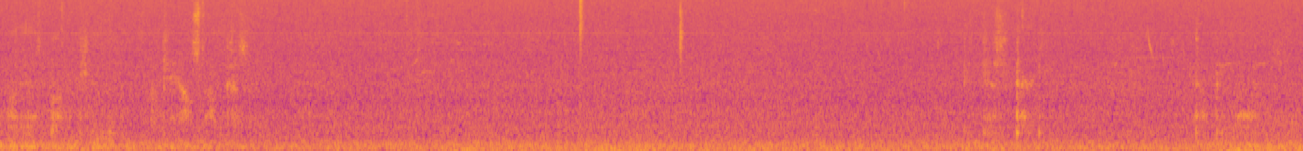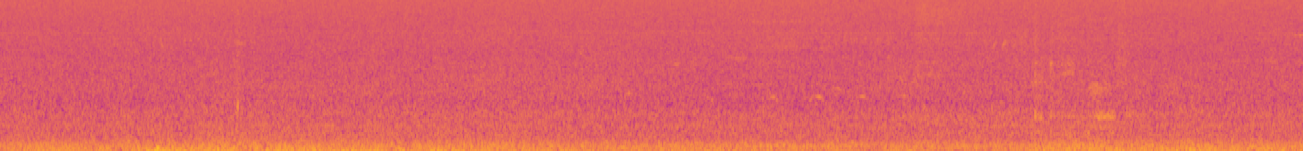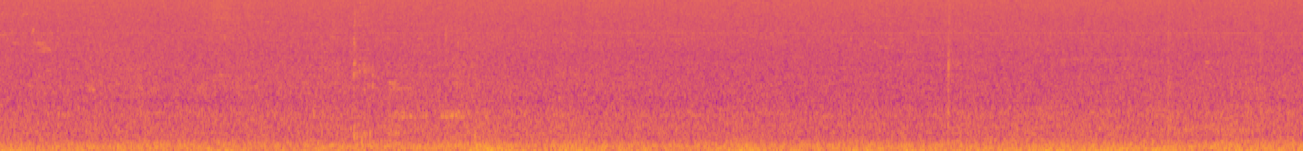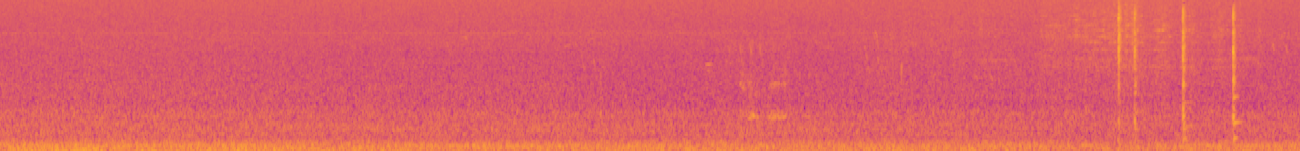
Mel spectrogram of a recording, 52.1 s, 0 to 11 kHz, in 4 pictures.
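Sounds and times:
wind rumble on microphone: 0:00.0 - 0:52.0.

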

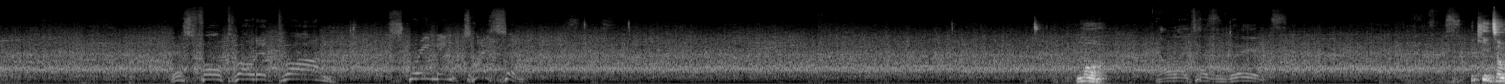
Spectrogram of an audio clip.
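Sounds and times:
arena crowd noise: 0:00.0 - 0:15.0
person talking: 0:10.8 - 0:11.1, 0:14.5 - 0:15.0.

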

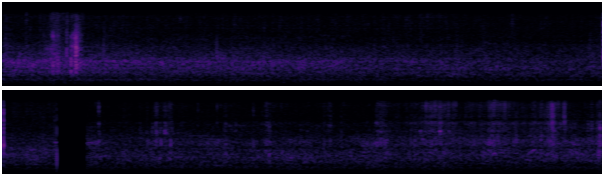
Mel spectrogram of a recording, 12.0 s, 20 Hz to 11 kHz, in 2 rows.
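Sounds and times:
steady hissing noise: 0:00.0 - 0:12.0.

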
